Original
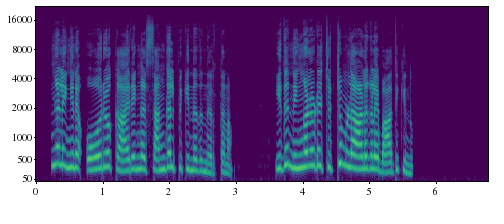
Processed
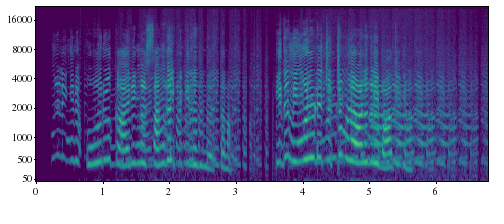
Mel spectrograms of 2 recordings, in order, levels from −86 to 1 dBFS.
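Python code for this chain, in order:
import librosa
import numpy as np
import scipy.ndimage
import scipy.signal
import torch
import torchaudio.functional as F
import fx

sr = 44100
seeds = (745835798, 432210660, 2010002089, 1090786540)

p1 = fx.fade_in_head(x, sr, length_s=1.91)
p2 = fx.dynamic_eq(p1, sr, hz=4400.0, q=0.81, threshold_db=-41.0, ratio=4.0, max_db=3)
p3 = fx.highpass(p2, sr, hz=1300.0, slope=6)
p4 = fx.pitch_keep_formants(p3, sr, semitones=7.0)
p5 = 10.0 ** (-27.5 / 20.0) * np.tanh(p4 / 10.0 ** (-27.5 / 20.0))
p6 = p4 + (p5 * librosa.db_to_amplitude(-7.5))
p7 = fx.echo_crushed(p6, sr, ms=330, feedback_pct=80, bits=7, wet_db=-14.0)
y = p7 * librosa.db_to_amplitude(1.5)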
